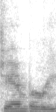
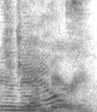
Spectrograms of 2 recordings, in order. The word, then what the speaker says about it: Jamberry: jamberries what are jamberries actually I think they're they're pronounced Jamber but I'm not sure no Jamberry they're for your nails okay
